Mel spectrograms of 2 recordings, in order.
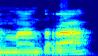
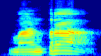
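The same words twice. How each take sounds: First: "mantra" stretched to man-te-ra; nonstandard pronunciation. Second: "Mantra" in two syllables, punched loud; standard pronunciation. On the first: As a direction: add a schwa inside "mantra", slowly. (ucapkan "mantra" menjadi mantera) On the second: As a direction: say man-tra for "Mantra". (ucapkan "Mantra" tanpa e) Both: Shown as a demonstration. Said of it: "bukan mantra".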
